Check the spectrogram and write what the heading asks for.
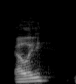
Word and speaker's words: Eli: Well, quickly, it's Ellie. But that's okay. – Oh, Ellie, sorry. – No problem. Happens all the time. It's spelled Eli.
